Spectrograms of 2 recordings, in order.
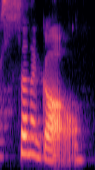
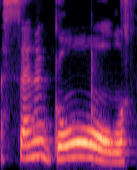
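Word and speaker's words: Senegal: know where it is oh sorry my mistake it's senagal or a vow which causes problems for many of my students um or senagal senagal um the correct way to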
